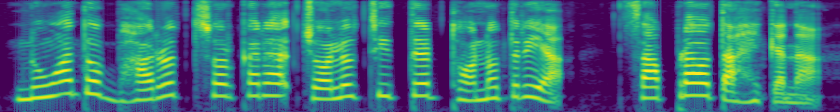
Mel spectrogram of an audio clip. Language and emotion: Santali, neutral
